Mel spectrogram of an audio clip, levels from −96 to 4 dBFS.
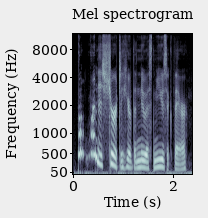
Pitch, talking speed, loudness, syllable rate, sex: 205 Hz, 250 wpm, -18 LUFS, 6.6 syllables/s, female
